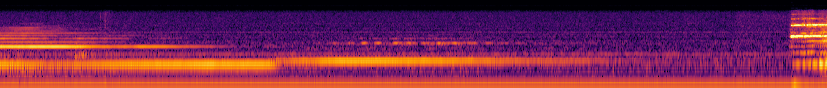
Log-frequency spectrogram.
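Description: Clarinet, violin and harp trio in a contemporary chamber piece, playing long quiet held notes. The main tone steps up a little in pitch about three seconds in and slowly fades. A loud plucked chord starts right at the end.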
